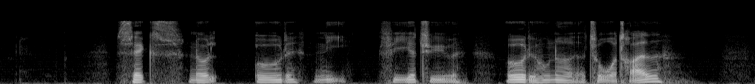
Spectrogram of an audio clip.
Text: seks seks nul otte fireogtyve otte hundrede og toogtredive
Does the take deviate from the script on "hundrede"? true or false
false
